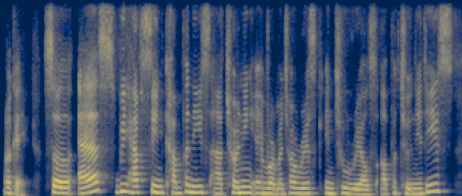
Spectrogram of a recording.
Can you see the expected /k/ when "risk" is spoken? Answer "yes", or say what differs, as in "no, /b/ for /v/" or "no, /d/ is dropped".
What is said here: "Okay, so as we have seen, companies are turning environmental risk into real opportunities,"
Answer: yes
